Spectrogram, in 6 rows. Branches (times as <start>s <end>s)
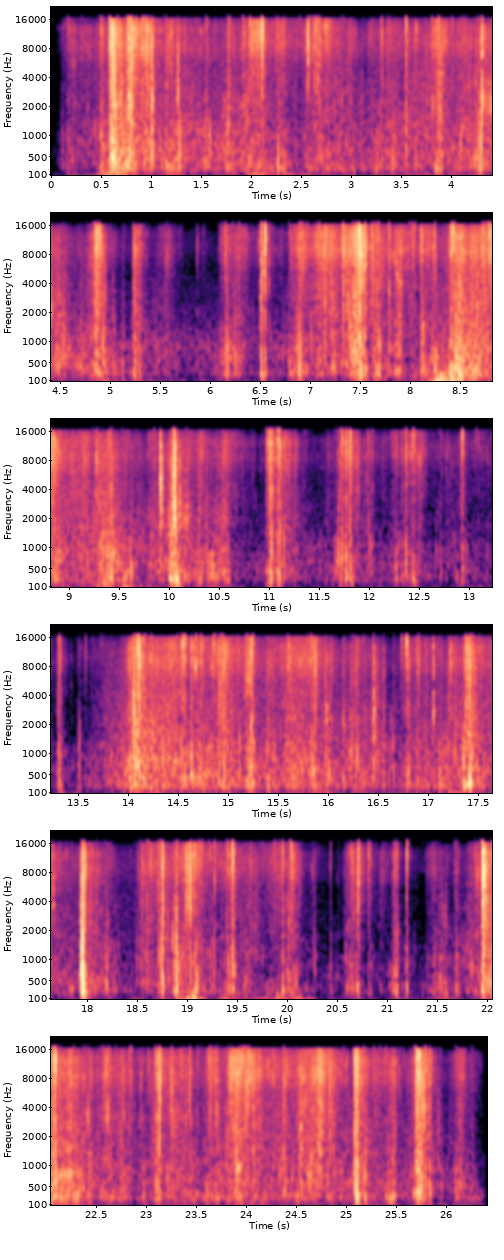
0.2s 5.4s, 6.1s 12.5s, 21.9s 26.2s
